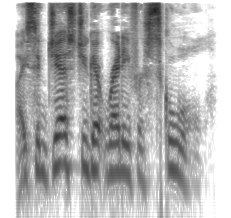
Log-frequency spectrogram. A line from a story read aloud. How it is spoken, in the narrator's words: he said icily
